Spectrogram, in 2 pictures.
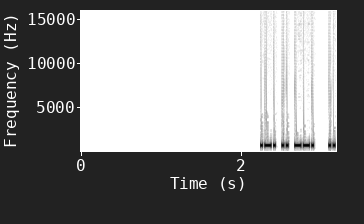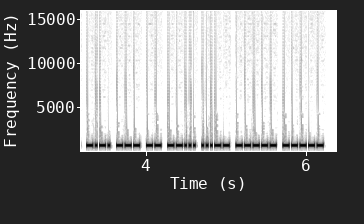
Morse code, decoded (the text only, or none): RIG ICOM7300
